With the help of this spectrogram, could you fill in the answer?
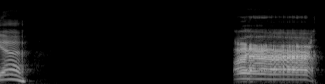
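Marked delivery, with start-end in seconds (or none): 2.3-3.2 frustrated groan. Real, not acted. Frustration at the delay.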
